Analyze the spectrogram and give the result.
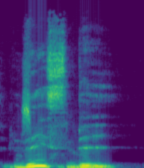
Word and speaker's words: Visby: Es wird im Deutschen oft Visby ausgesprochen. Ne? Visby, das klingt so ein bisschen wie so eine aggressive Biene. Es ist aber im Schwedischen Visby. Also Vis, dieses I wird erstmal relativ weit hinten in der Kehle gesprochen. Und da erstmal der Wort Visby. Der besteht aus zwei Teilen, einmal aus Vis und einmal aus Bi, also Bi heißt Dorf.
